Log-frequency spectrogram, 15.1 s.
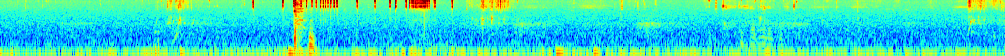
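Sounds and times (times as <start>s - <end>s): sharp clicks: 3.8s - 6.9s.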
